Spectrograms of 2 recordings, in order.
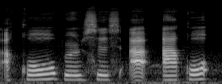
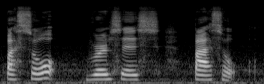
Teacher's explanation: the only difference is the stress on either the first syllable or the last syllable, like the previous example that I have, ako versus ako, and then the other one, paso versus paso.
